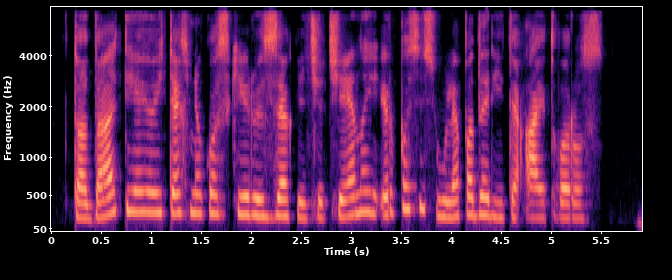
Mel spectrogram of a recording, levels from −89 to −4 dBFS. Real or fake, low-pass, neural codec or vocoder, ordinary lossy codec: fake; 7.2 kHz; vocoder, 22.05 kHz, 80 mel bands, WaveNeXt; AAC, 48 kbps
